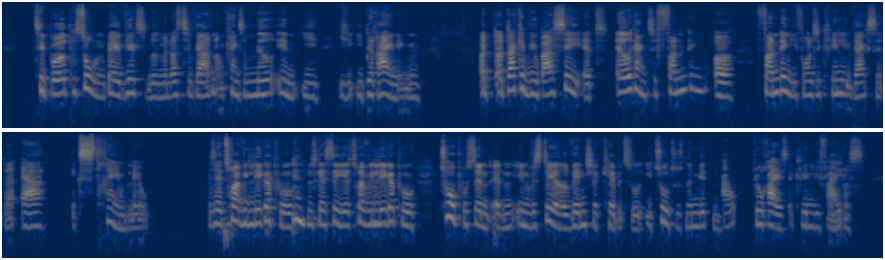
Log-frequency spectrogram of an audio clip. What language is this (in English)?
Danish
